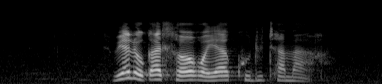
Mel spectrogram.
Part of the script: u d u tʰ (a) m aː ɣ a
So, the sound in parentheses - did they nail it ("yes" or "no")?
yes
